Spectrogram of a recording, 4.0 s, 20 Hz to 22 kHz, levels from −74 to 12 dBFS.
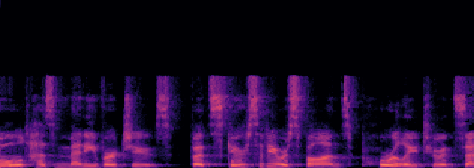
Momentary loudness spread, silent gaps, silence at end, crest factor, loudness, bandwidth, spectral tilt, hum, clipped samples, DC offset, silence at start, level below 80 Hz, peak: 7 LU; none; 0 s; 14 dB; -22 LUFS; 12.5 kHz; 0 dB/octave; none; under 0.1%; under 0.1%; 0 s; -76 dBFS; -8 dBFS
